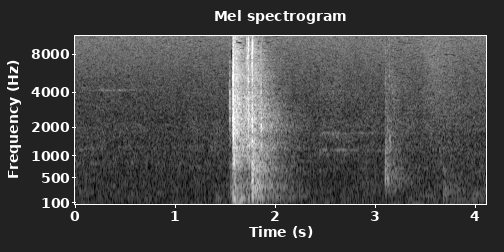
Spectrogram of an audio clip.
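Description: A door handle clicks.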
